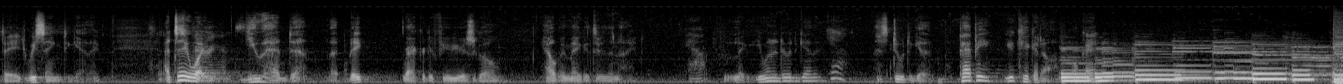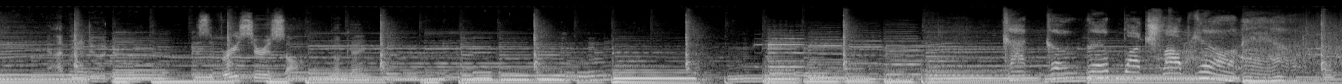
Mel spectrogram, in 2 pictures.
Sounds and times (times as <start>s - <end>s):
Speech: 0.0s - 1.0s, 1.6s - 11.1s, 13.9s - 14.7s, 15.4s - 17.2s
Country: 10.6s - 26.8s
Steel guitar, slide guitar: 10.6s - 26.8s.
